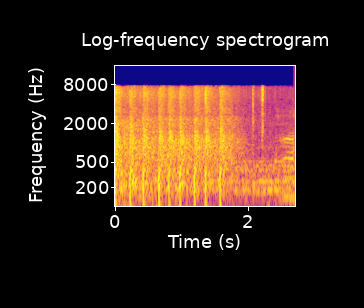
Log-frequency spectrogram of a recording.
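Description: Rapid gunfire as zombies are shot in a video game: a steady burst of many sharp, evenly spaced shots that thins out and gives way to quieter game noise near the end, with no talk.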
